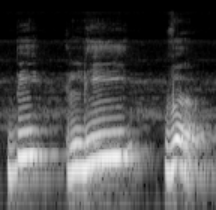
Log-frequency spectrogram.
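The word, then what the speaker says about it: believe: और एल आई ई, तो एल का ल हो गया और आई ई का बड़ी ई का उच्चारण हो गया, बी लीव, राइट।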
